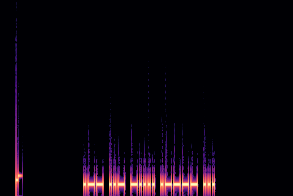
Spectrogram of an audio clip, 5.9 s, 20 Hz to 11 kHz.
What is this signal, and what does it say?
Morse code, heard as a keyed tone, about 27 wpm, 700 Hz. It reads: WU61S
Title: Five Challenging Letter-Number Combinations 28wpm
